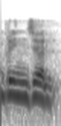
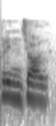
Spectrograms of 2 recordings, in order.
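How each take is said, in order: First: The last syllable has a short 'uh' vowel. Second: The last syllable has a rounded 'aw' vowel. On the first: The speaker calls it wrong. "बहुत सारे लोग पढ़ेंगे" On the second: The speaker calls it right. "कैसे आपको पढ़ना है"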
